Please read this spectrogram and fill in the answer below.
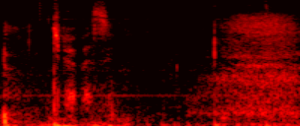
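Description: Near silence: a few faint clicks, then a soft intake of breath near the end.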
